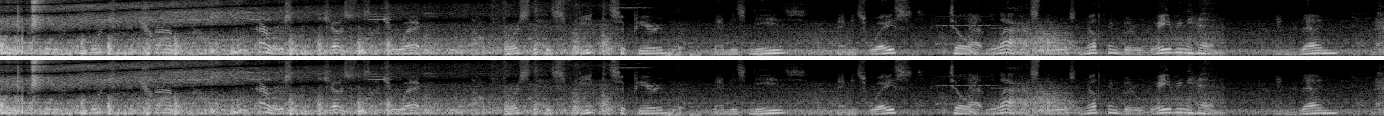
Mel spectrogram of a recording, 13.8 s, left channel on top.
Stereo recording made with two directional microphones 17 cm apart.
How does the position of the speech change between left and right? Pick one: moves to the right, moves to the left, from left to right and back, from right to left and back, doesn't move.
doesn't move.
